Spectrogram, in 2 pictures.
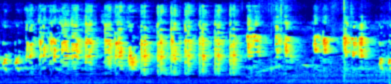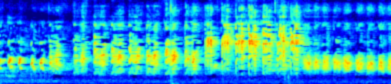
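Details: Lure recording of a black-browed reed warbler singing to prompt birds to sing: a long, continuous harsh chatter of quick repeated notes, changing pitch between phrases, scratchy and rhythmic throughout.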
